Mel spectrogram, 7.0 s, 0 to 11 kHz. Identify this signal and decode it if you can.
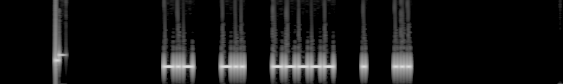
Morse code, heard as a keyed tone, about 32 wpm, spaced as for 17 wpm, 700 Hz. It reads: KD0ES
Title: USA Call Signs - 5 Characters - 3x Character Spacing - 30wpm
